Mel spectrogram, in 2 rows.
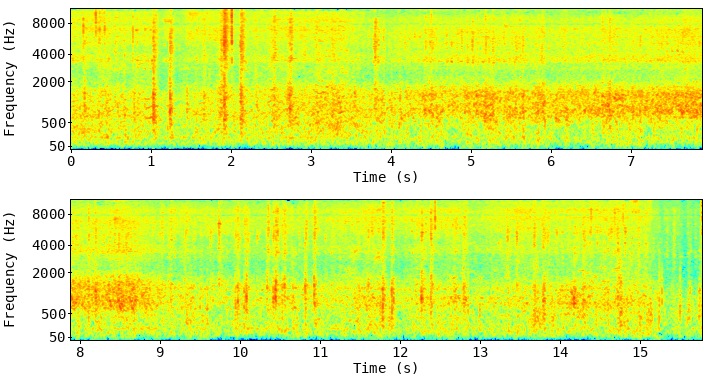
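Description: A 15-inch gauge steam train heard from an open passenger carriage while it runs along the line: a steady running rumble of wheels on rail, with scattered clicks and clacks throughout.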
